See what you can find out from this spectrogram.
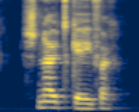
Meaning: weevil
- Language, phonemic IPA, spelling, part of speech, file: Dutch, /ˈsnœy̯tˌkeː.vər/, snuitkever, noun, Nl-snuitkever.ogg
